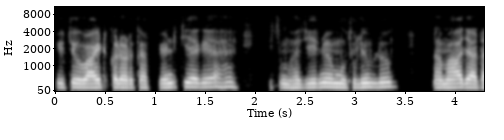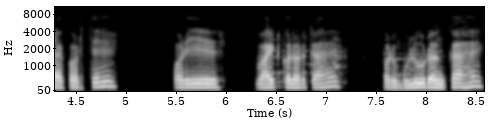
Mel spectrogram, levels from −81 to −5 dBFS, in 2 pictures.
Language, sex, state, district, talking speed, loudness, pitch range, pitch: Hindi, male, Bihar, Muzaffarpur, 205 wpm, -19 LUFS, 150-170 Hz, 155 Hz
